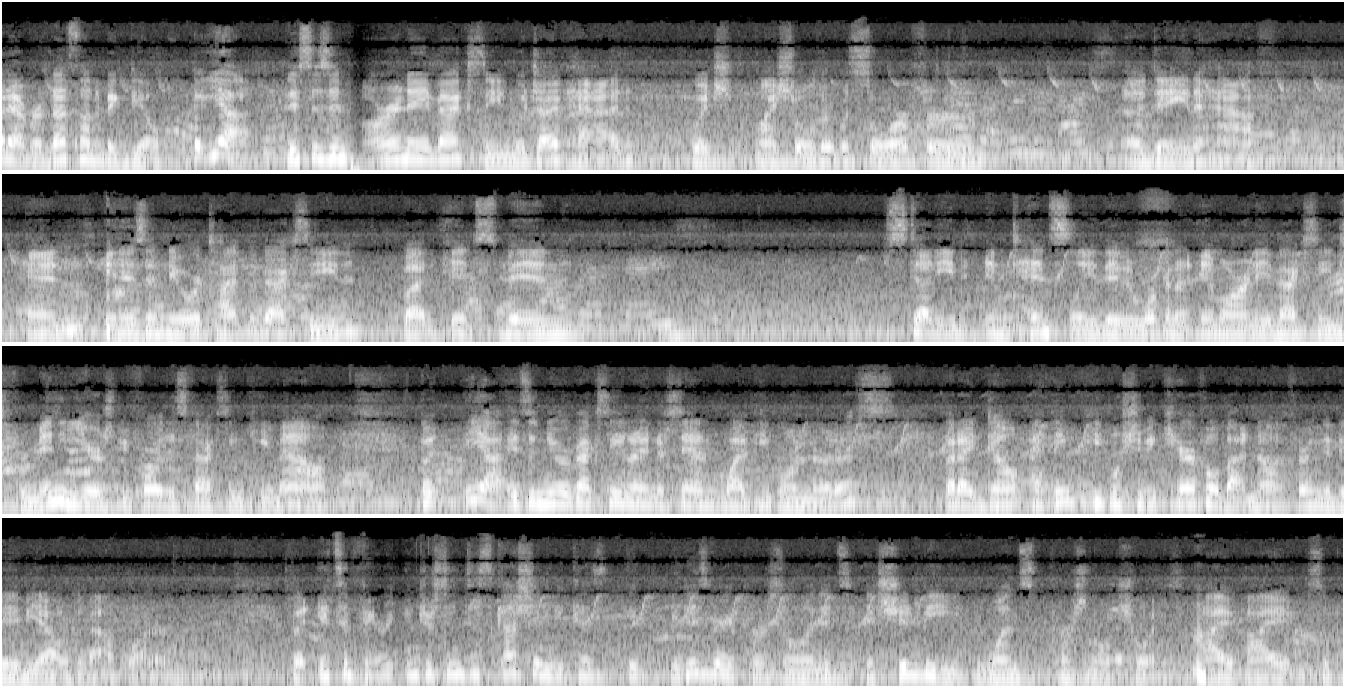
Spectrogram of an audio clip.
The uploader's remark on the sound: Spontaneously recorded at Carlsmith Beach Park on the Big Island of Hawaii in 2021. Yes, there was some background sound, but I did my best to improve the audio.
